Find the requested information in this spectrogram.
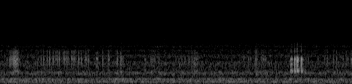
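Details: Rana tagoi, Tago's brown frog, by the Kamo River gorge in Itoshima, Fukuoka, in April; soft brief croaks early on, then one louder short grunting call near the end, over constant water noise.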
